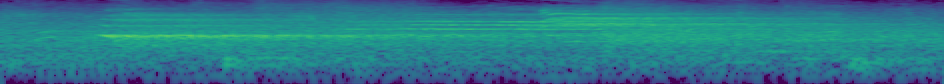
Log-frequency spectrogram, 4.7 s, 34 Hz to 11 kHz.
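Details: Belugas Hodoi, Taanya and Mirai in pool transfer and training at Port of Nagoya Public Aquarium, 14 March 2021. A low steady whistle gives way to a rich, layered tone that jumps higher partway through, over background hall noise.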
